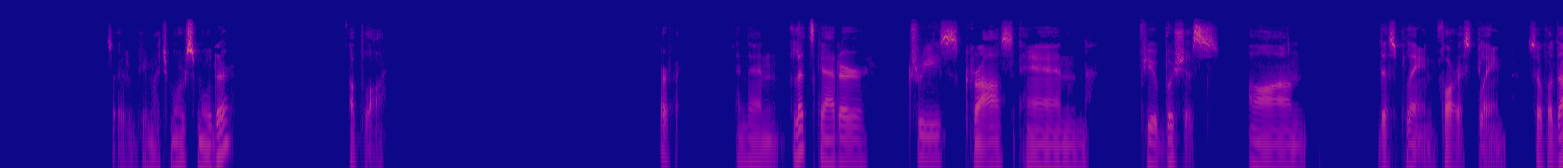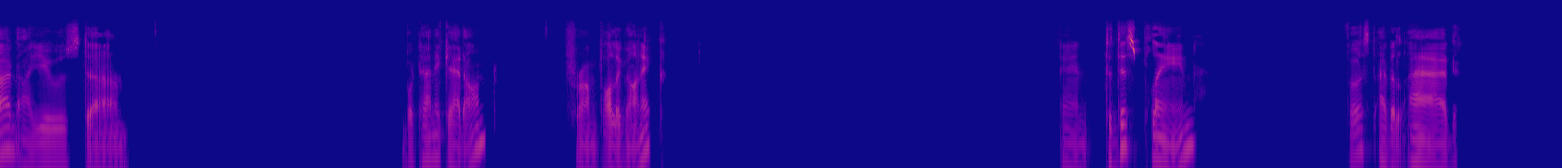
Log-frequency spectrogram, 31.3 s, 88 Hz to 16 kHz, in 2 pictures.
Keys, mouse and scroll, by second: 2.3-3.0 drag, 3.5-6.0 middle drag, 6.5 shift+middle drag, 7.0 middle click, 8.0-8.3 shift+middle drag, 15.8-17.3 scroll down 1, 17.3-19.1 scroll down 7, 19.1 click, 19.1 scroll down 1, 23.3-25.5 scroll down 5, 25.5-27.3 scroll down 1, 28.1-31.2 drag.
